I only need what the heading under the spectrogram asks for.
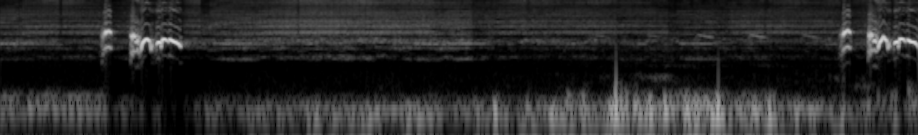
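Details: Gacor sooty-headed bulbul, giras and menggaruda, as master song: a high note then quick warbled slurs, repeated after nearly four seconds, with a low rumbling background and a couple of faint clicks between.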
